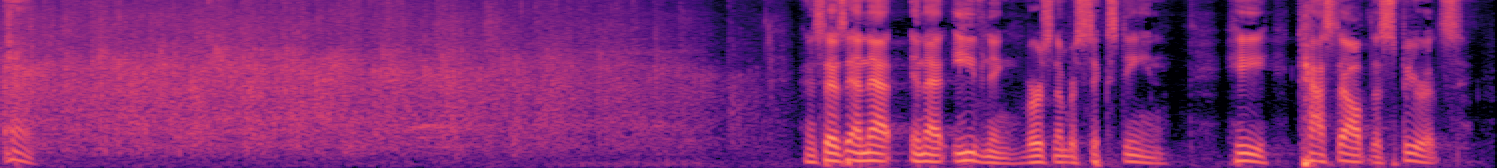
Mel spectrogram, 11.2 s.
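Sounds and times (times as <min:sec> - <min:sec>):
people clapping hands: 0:00.0 - 0:05.9
speech: 0:06.0 - 0:11.1.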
